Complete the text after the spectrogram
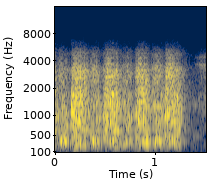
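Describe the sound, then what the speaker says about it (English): A rasp file scrapes rhythmically across a tumbler surface to roughen it, close and fairly loud, about five quick rough strokes in a row with no voice. "scrape across the surface and that tears it to pieces basically, making it much better to glue on"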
